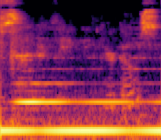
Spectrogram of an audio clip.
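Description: Large crystal singing bowl tuned to E, sung by rubbing a suede-covered mallet around its rim: a steady low tone, with a higher overtone swelling in shortly after the start.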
